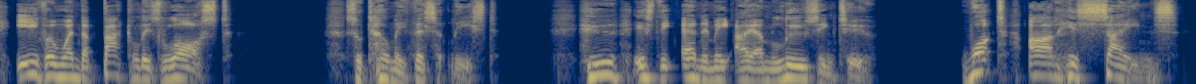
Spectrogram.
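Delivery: rally like a warrior; defiant knight. A narrator's reading. Gruber swears to fight on before Al-Azir, proud and loud.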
